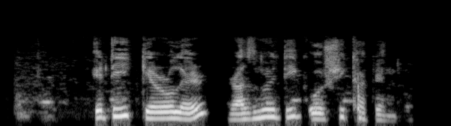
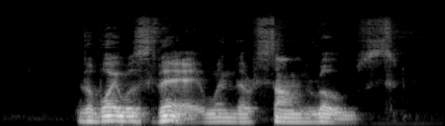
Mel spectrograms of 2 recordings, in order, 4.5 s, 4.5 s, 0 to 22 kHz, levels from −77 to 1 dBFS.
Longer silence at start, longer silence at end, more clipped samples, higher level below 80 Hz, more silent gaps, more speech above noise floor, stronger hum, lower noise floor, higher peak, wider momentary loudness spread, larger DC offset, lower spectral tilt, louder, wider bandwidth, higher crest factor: second, 0.15 s vs 0.8 s; about the same, 0.55 s vs 0.55 s; neither; about the same, -54 dBFS vs -56 dBFS; neither; second, 19 dB vs 52 dB; neither; second, -33 dBFS vs -72 dBFS; about the same, -2 dBFS vs -2 dBFS; first, 21 LU vs 18 LU; neither; about the same, -7 dB/octave vs -6.5 dB/octave; first, -14 LUFS vs -21 LUFS; second, 7.6 kHz vs 13.5 kHz; second, 14 dB vs 20 dB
